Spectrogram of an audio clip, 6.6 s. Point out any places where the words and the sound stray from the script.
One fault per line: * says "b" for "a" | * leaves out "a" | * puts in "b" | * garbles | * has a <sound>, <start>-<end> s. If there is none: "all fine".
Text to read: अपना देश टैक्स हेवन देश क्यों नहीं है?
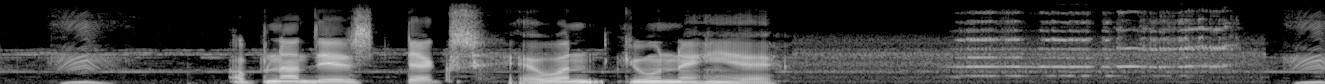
* leaves out "देश"
* has a squeak, 4.7-6.2 s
